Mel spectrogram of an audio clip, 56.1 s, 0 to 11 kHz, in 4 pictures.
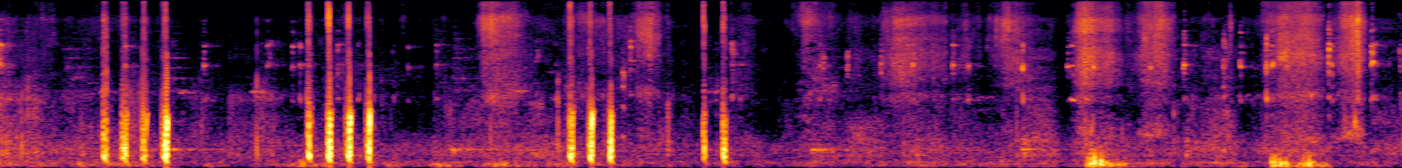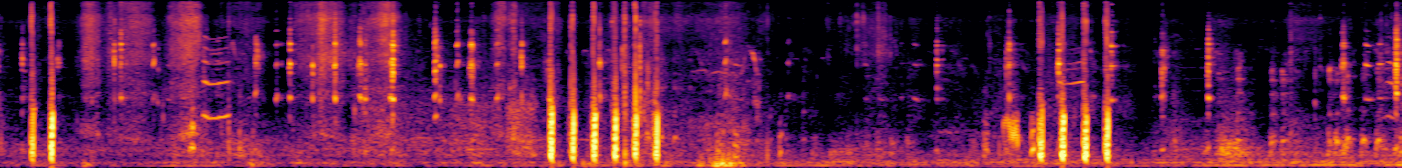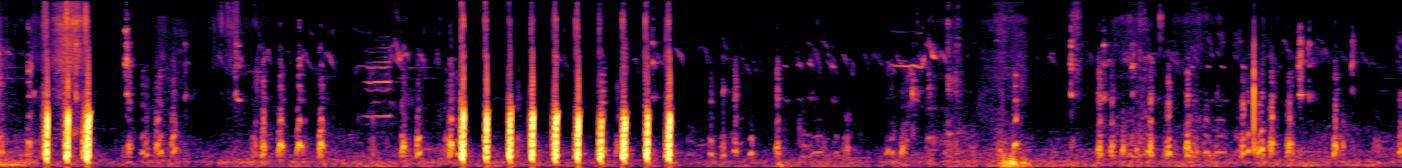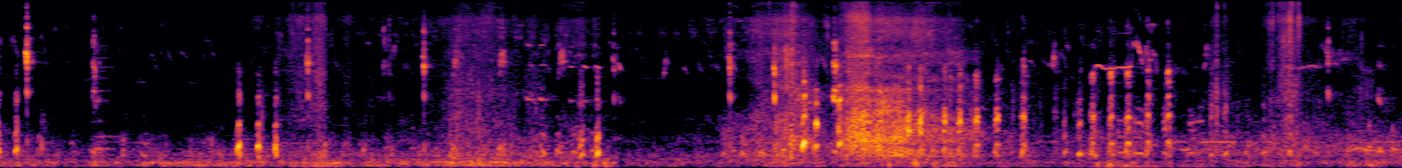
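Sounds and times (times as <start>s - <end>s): chickens clucking: 0.0s - 56.0s
quick sharp taps: 32.7s - 34.8s.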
